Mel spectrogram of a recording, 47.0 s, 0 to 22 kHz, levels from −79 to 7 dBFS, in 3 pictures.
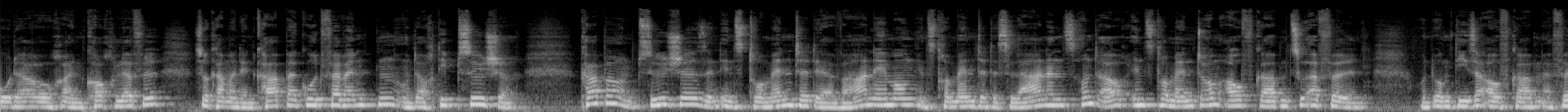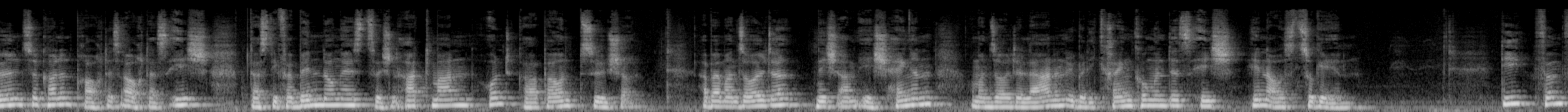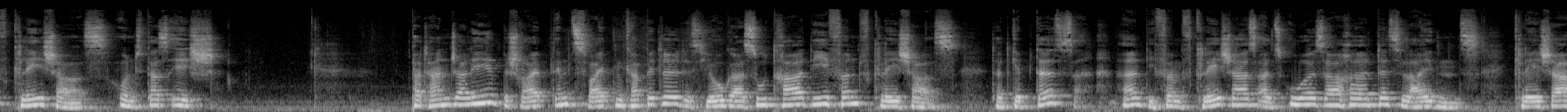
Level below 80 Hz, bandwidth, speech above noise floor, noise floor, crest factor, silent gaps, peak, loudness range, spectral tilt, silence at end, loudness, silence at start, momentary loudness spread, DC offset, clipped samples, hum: -44 dBFS; 16 kHz; 25 dB; -41 dBFS; 12 dB; none; -4 dBFS; 3 LU; -6 dB/octave; 0 s; -16 LUFS; 0 s; 7 LU; under 0.1%; under 0.1%; none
